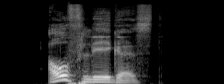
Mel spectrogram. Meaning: second-person singular dependent subjunctive I of auflegen
- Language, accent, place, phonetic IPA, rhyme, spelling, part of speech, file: German, Germany, Berlin, [ˈaʊ̯fˌleːɡəst], -aʊ̯fleːɡəst, auflegest, verb, De-auflegest.ogg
